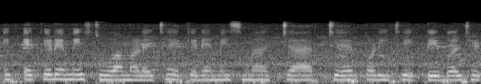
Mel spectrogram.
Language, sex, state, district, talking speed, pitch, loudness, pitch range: Gujarati, female, Maharashtra, Mumbai Suburban, 175 wpm, 210 Hz, -17 LUFS, 205-220 Hz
